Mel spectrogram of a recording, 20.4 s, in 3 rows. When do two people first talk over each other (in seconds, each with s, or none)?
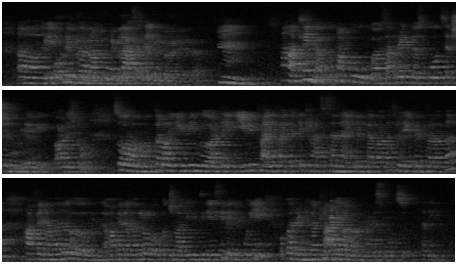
0.6 s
